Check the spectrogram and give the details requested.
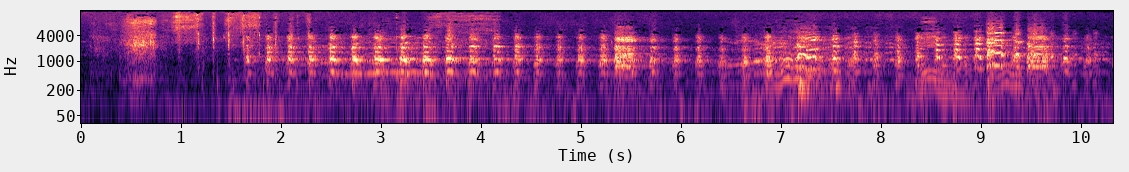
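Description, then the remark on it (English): Several voices of the cast of The Goon Show imitate clucking brood hens in a loud, overlapping chorus, with rapid rhythmic clucks and rising squawks running continuously for about ten seconds, with no other talk. “Ladies and gentlemen, with the entire cast unfortunately turned into brood chickens, we are forced to close this series of The Goon Show.”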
